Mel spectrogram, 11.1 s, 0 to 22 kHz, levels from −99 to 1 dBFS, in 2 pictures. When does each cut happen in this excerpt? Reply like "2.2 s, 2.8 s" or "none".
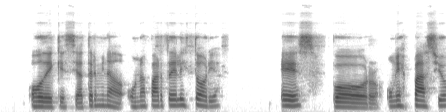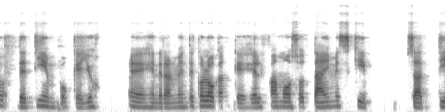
none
